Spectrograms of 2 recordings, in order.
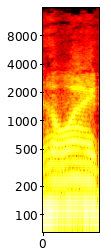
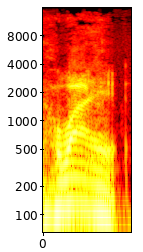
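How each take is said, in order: First: Said smoothly with no glottal stop break. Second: Said with a glottal stop break before the end. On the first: This is the mainland way of saying it. "we always call it" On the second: This is how local people say it. "everyone in Hawaii calls it"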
